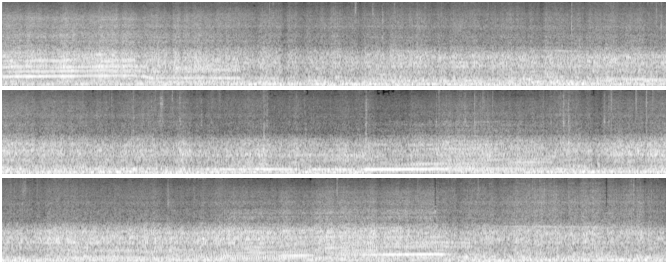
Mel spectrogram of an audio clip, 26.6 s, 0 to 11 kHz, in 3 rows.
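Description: V8 performance car driven hard on track: the engine note climbs and drops repeatedly through accelerations and gear changes, over a constant heavy rumble of wind and road noise.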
